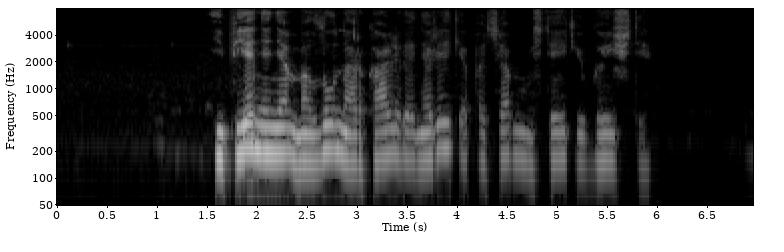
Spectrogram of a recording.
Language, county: Lithuanian, Kaunas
